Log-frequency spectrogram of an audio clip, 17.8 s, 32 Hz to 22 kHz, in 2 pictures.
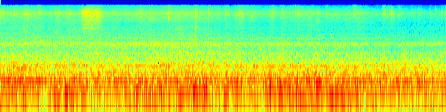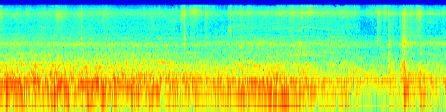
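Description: A BKM 60102 tram heard from inside, rumbling along the track with a low motor hum. It slows and quietens toward the end as it pulls into a stop, with a brief faint whine just before it settles and a single click near the end.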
